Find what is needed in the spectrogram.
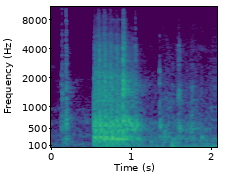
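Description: An Eversewn electric sewing machine running a short burst of stitching, sewing down a seam a quarter inch from the edge. The whir starts about half a second in and fades out after well under a second.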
